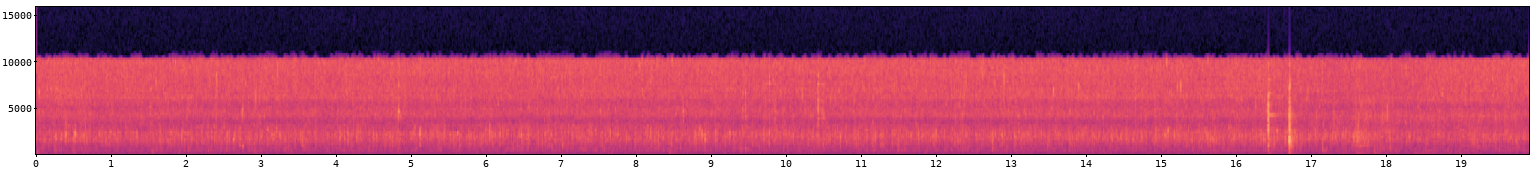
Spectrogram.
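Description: Chicken steak deep-frying in hot oil in a pot: a steady sizzle with crackling. Near the end come two sharp clicks.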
